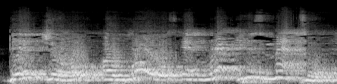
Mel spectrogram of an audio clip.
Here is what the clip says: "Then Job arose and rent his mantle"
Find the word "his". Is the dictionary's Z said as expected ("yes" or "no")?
yes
